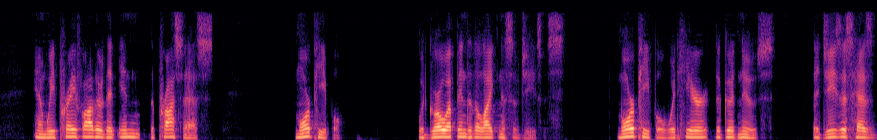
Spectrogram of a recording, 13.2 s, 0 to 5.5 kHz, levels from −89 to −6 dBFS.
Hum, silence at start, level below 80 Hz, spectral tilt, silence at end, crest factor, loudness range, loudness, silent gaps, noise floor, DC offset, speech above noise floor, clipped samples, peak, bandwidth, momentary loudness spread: none; 0.55 s; -58 dBFS; -10.5 dB/octave; 0.05 s; 22 dB; 5 LU; -24 LUFS; none; -84 dBFS; under 0.1%; 61 dB; under 0.1%; -4 dBFS; 5.2 kHz; 16 LU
